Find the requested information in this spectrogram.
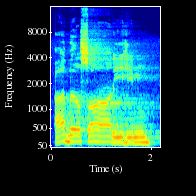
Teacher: Maka cara membacanya yaitu dengan memantulkan huruf ba yang berharokat sukun. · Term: qalqalah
